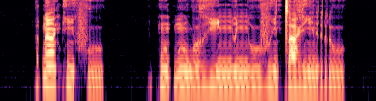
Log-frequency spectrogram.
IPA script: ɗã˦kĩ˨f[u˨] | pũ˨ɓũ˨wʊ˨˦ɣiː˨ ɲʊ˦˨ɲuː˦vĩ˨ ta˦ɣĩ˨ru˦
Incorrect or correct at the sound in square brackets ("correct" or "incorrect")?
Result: correct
